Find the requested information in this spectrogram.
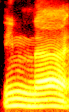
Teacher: ওয়াজিব গুন্না হবে আর তিন আলিফ টান হবে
